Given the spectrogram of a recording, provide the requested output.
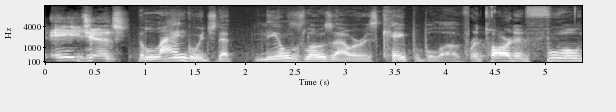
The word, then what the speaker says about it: Zlozower: The language that Neil Zlozower is capable of.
